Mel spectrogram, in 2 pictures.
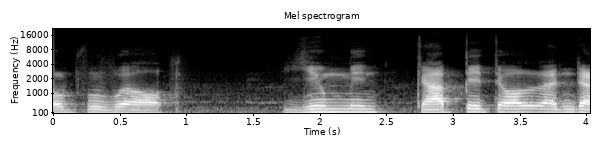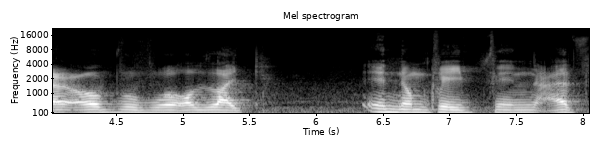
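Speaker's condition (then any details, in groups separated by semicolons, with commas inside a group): Cerebral palsy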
